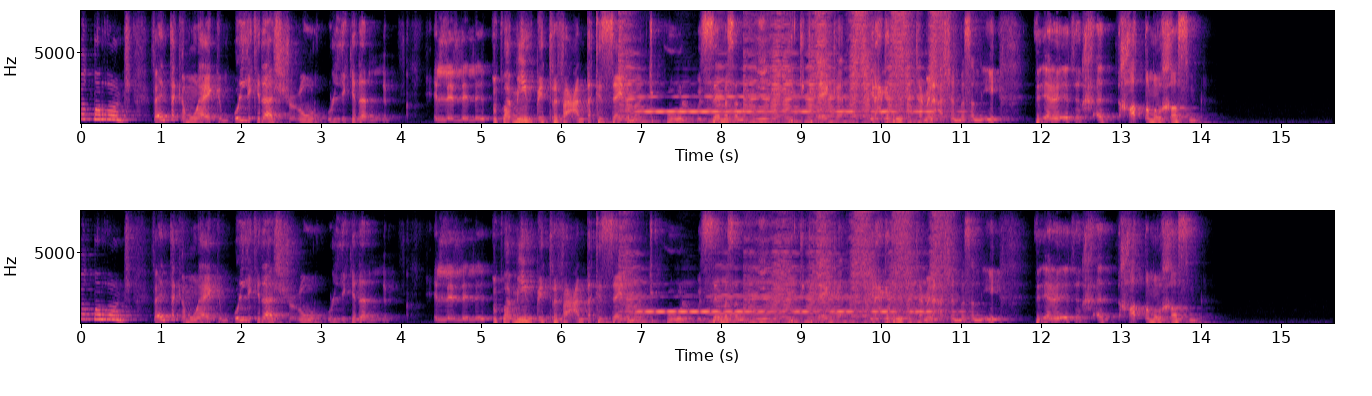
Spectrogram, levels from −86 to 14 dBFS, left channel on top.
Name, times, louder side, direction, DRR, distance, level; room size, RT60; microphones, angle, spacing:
voice 1, 0.0-3.9 4.4-7.0 7.3-14.0, left 4 dB, 35° left, 11 dB, 1.0 m, -24 dB
sound 1, 6.7-11.1, left 2 dB, 55° left, 3.0 m, -21 dB
15.5 x 9.3 x 4.8 m, 0.66 s
head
